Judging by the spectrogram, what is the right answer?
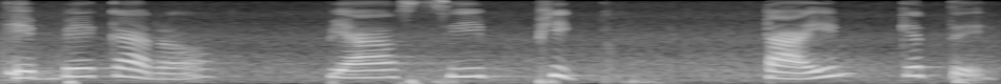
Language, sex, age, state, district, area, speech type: Odia, male, 60+, Odisha, Nayagarh, rural, read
